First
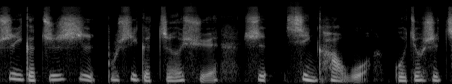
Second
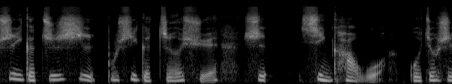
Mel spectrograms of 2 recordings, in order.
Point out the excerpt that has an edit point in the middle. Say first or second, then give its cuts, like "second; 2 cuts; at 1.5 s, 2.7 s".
first; 1 cut; at 2.7 s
